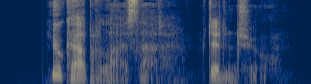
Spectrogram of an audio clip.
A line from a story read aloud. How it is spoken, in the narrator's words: Morgan sighed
